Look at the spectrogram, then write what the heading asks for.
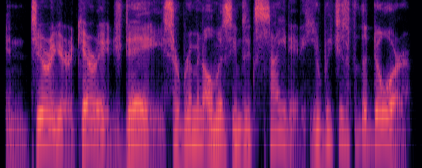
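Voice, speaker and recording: A man's voice: on the high side, very animated, moderate pace, gravelly, darkish tone, husky, dry recording, clean studio sound. A man narrating a screenplay dramatically at a table read.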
